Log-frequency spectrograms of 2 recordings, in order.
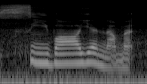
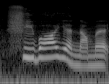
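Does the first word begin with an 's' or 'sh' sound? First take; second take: s; sh. First: The first word begins with an 's' sound. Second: The first word begins with a 'sh' sound. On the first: The speaker calls it right. "It is Sivaya Nama" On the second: The speaker calls it wrong. "Shivaya Nama is also a wrong pronunciation"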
